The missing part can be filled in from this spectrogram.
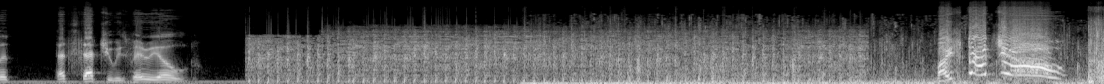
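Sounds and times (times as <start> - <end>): deep rumble: 1.9 - 9.7.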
